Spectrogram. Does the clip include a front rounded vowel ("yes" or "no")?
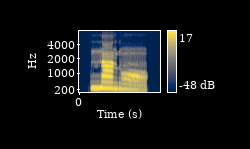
no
